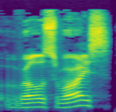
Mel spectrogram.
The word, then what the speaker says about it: Rolls Royce: The British automaker, Rolls Royce.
